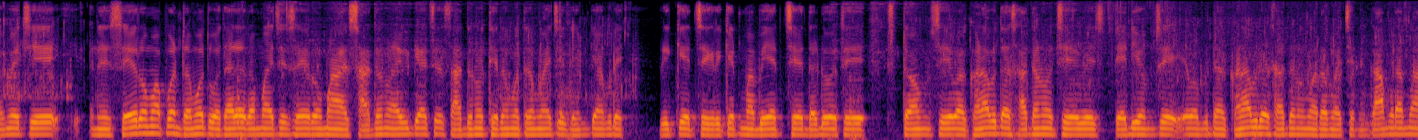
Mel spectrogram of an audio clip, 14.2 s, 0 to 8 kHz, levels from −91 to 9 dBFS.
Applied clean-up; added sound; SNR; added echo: neural mask model RNNoise.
